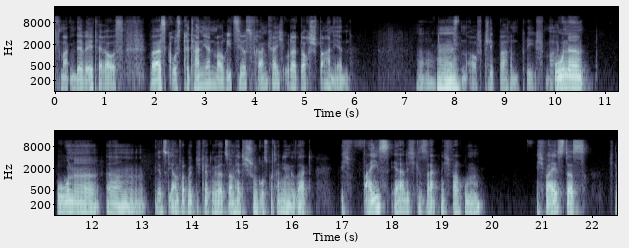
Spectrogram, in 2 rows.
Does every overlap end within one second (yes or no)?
yes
